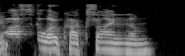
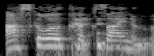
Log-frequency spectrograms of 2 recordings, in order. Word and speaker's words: Oscillococcinum: How do you say that one? Acylococcium? – I'd say oscillococcinum. – Oscillococcinum. Okay, I was way off.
